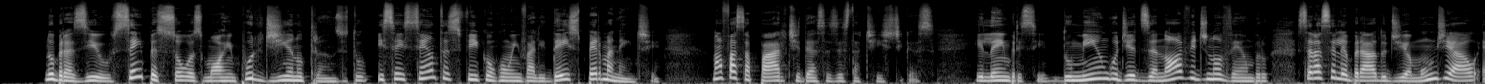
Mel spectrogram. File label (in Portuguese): 1 Voz; DIA MUNDIAL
